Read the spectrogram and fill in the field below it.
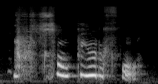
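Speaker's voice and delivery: mock tearful sobbing.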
